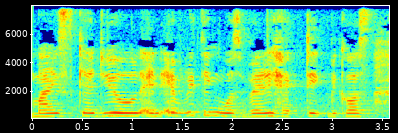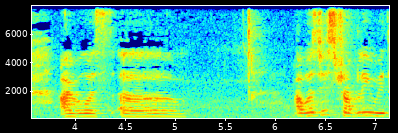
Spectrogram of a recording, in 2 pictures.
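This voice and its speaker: Monotone, flat intonation at a moderate pace, over noticeable background noise. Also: woman. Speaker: beauty vlogger. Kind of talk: casual chat. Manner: relaxed.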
